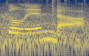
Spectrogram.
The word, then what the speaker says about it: Glinda: This is Glinda. Glinda. Glinda. Glinda. With a silent With a silent guh, which is actually incorrect.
